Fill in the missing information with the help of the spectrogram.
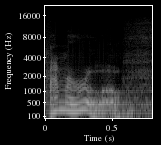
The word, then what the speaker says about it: Amarillo: Or Amarillo. How do I say that? – Amarillo. Just like Armadillo.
